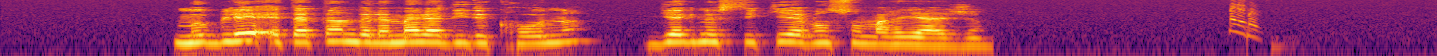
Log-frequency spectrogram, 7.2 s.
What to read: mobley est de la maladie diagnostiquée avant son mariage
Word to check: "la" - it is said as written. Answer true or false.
true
